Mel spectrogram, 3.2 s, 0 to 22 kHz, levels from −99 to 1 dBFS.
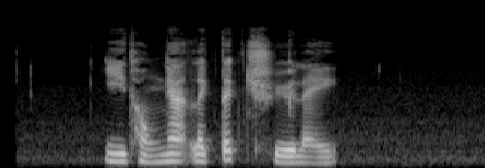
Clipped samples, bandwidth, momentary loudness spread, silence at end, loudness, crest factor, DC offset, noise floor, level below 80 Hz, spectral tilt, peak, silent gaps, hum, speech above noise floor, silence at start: under 0.1%; 10.5 kHz; 7 LU; 1 s; -29 LUFS; 22 dB; under 0.1%; -69 dBFS; -80 dBFS; -5 dB/octave; -10 dBFS; none; none; 41 dB; 0.7 s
